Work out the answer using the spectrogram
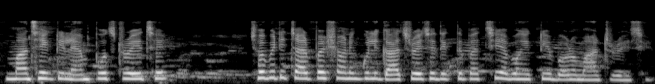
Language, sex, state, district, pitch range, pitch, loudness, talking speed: Bengali, female, West Bengal, Alipurduar, 230-270 Hz, 255 Hz, -16 LUFS, 155 wpm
